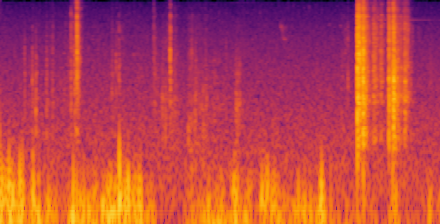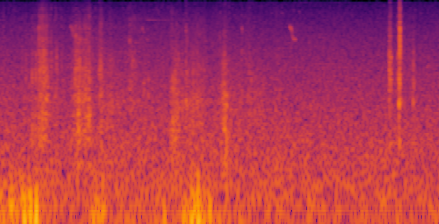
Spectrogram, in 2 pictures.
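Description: AK rifle fitted with a Magpul MOE magazine dropped in a drop test, a sharp metallic clatter of impact midway with a few bounces, surrounded by quieter handling rustles and low rumbles.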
